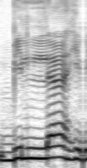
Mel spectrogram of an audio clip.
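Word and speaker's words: بِاللّٰهِ: শব্দের লাম ভারী হয় কিন্তু যদি আগে জের থাকে যেমন এখানে বা জের বি আছে তাহলে পাতলা হবে বিল্লাহি বলতে হবে বিল্লাহি নয় মিনাশ শিনকে জিহ্বার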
